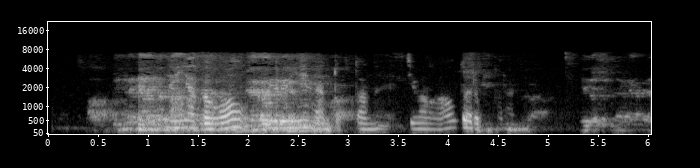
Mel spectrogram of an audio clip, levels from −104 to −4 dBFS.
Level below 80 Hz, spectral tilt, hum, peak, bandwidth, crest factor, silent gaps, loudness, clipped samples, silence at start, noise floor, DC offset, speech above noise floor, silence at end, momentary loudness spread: -70 dBFS; -6.5 dB/octave; none; -8 dBFS; 7.4 kHz; 22 dB; none; -29 LUFS; under 0.1%; 0.45 s; -64 dBFS; under 0.1%; 33 dB; 0 s; 21 LU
